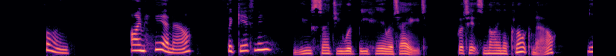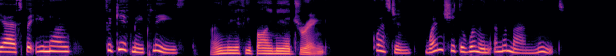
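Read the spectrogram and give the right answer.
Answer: At 8 o'clock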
